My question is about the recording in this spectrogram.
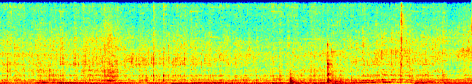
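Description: Cooking oil sizzling steadily in a nonstick wok after frying chicken, with a few light clicks of a utensil against the pan about four to six seconds in.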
